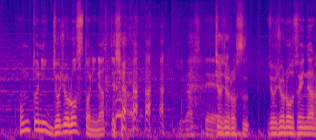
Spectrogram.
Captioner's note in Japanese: 笑い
